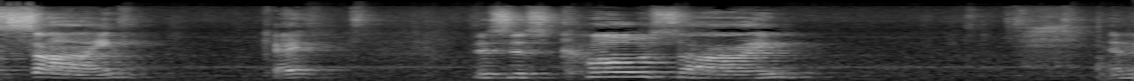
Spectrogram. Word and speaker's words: sine: adjacent and what's hypotenuse sine cosine remember this is sine it's pronounced sign okay this is cosine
